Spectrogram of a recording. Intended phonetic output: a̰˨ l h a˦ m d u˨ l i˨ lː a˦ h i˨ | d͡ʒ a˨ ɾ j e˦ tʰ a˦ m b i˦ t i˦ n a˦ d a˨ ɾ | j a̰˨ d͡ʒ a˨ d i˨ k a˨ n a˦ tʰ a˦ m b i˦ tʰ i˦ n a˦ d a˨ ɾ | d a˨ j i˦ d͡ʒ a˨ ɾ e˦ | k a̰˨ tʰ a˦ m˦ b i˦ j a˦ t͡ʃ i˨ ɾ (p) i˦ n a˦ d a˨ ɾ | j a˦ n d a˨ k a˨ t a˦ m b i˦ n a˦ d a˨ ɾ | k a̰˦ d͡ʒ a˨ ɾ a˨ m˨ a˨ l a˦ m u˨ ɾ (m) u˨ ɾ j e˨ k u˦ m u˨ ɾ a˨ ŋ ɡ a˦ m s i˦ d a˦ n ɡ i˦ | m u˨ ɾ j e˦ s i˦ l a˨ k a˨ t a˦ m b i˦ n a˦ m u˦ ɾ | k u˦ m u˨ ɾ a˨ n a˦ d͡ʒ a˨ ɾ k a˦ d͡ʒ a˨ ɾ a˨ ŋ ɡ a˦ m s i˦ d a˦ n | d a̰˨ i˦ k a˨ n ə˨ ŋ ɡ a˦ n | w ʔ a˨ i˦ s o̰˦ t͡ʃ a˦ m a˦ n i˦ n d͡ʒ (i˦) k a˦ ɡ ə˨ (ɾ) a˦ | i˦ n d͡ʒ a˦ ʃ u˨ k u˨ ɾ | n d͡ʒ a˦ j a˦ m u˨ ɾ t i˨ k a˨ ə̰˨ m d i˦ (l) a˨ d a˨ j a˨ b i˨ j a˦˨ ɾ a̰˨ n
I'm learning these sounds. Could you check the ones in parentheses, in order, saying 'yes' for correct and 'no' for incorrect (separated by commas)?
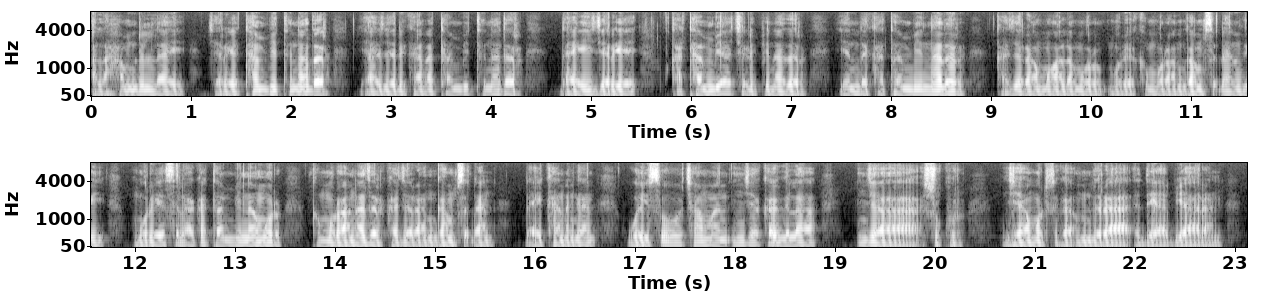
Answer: yes, yes, no, no, no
